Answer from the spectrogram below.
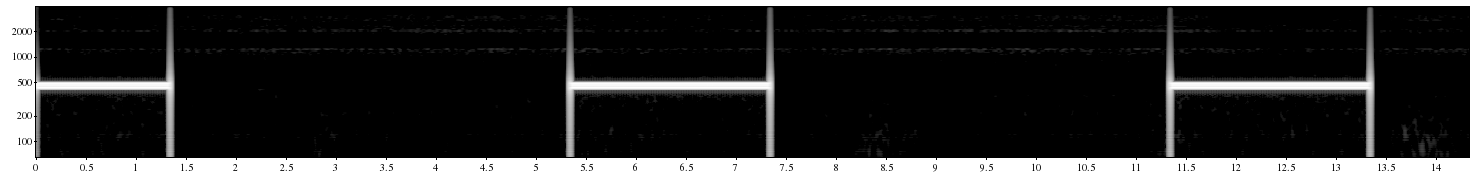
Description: Ringback tone (North America), 440 + 480 Hz.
